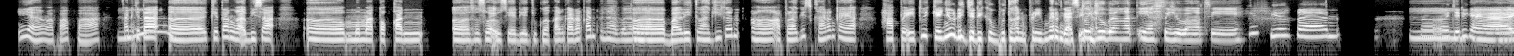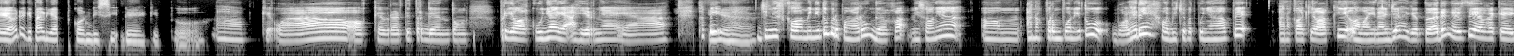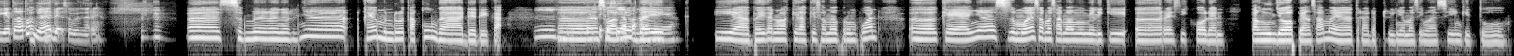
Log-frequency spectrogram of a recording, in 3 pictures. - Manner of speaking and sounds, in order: tapping; laughing while speaking: "enggak sih, Kak?"; chuckle; chuckle
- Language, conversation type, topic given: Indonesian, podcast, Menurut Anda, kapan waktu yang tepat untuk memberikan ponsel kepada anak?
